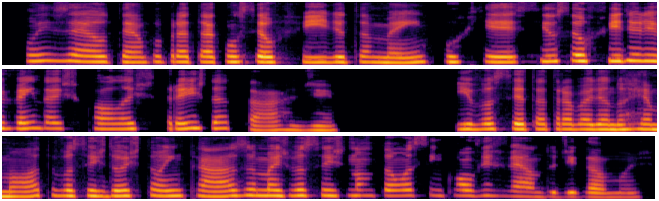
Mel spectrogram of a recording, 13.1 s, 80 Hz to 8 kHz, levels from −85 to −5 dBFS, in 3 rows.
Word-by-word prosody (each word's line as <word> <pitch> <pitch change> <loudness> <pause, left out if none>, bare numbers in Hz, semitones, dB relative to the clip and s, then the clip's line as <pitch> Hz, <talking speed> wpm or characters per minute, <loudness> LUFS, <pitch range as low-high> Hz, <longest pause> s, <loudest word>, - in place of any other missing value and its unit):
Pois 285 +1 -2
é. 265 -3 +2
O 250 - +3
tempo 240 +1 -2
pra 245 0 +1
estar 240 0 +1
com 245 -1 +2
seu 240 -1 +6
filho, 230 +1 0
também, 230 0 0
porque 240 -1 +1
se 255 +2 -3
o 270 - +2
seu 280 0 +5
filho, 280 0 +2
ele 285 -2 +4
vem 260 +1 0
da 265 -1 -3
escola 245 -1 -4
às 250 - -7
15h 200 -8 -3 0.8
e 235 0 +1
você 235 0 +3
tá 230 +1 -3
trabalhando 225 -1 +2
remoto, 225 +2 +1
vocês 245 -1 +2
2 245 +1 +4
estão 250 0 -3
em 250 +1 +2
casa 245 +2 0
mas 255 -1 +3
vocês 260 0 0
não 260 0 -7
estão, 255 0 -4
assim, 260 0 -7
convivendo, 235 -5 -6
digamos. 190 -1 -6
245 Hz, 175 wpm, -23 LUFS, 230-255 Hz, 0.8 s, seu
